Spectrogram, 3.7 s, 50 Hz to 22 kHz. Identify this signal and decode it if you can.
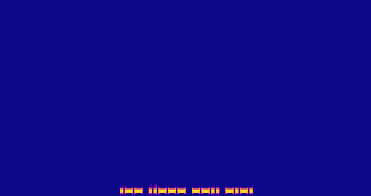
Morse code, heard as a keyed tone, about 51 wpm, 700 Hz. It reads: W2ZC
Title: USA Call Signs - 3x Character Spacing - 50wpm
